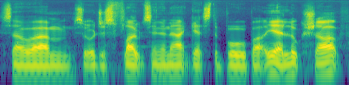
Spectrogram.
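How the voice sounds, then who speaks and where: Young bloke, english-aussie mix accent, really low smooth voice, easygoing and slangy, dry studio. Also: male voice, flat delivery, normal speed, dry recording. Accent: mixed English and Australian. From England. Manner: laid-back, slangy, trailing fillers. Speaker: football player guest. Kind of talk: casual radio chat. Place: radio studio.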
